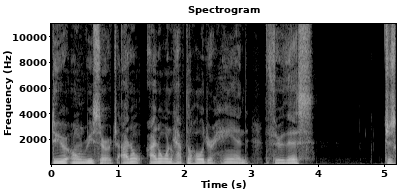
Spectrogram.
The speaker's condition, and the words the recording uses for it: No condition.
